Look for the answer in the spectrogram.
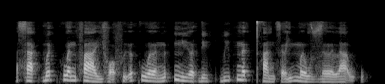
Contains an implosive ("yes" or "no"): yes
